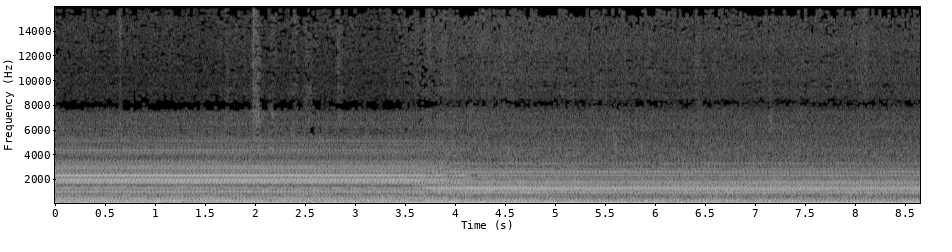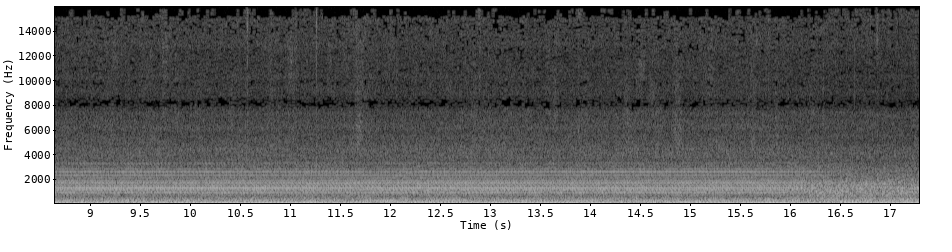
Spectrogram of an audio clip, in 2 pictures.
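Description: A high engine whine rings over the roar and changes pitch.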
